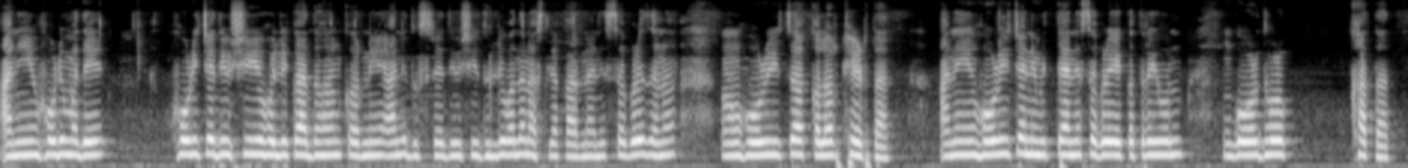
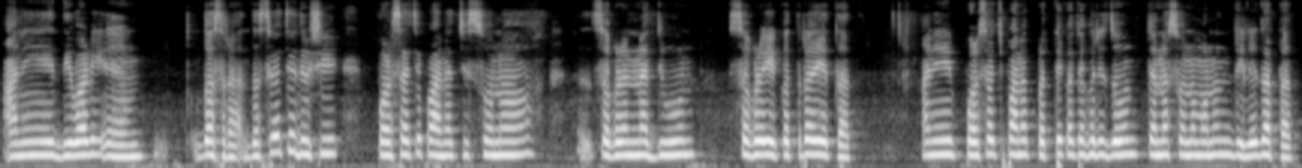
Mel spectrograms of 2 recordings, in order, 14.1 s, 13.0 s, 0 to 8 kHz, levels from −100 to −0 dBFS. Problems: background sounds at intervals, background conversations at intervals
